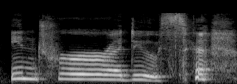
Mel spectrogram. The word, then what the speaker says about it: introduce: So in American English, the R is very hard. Honor, introduce.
